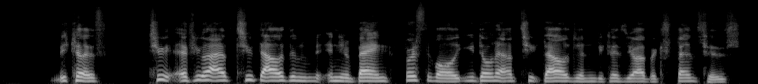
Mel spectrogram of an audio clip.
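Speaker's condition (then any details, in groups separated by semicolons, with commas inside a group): Spastic quadriplegic cerebral palsy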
